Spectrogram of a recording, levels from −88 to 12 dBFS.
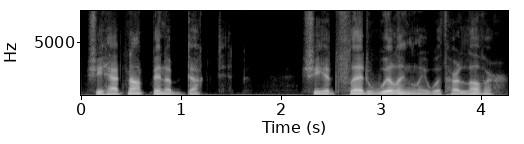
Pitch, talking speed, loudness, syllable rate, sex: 105 Hz, 155 wpm, -20 LUFS, 4.9 syllables/s, male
